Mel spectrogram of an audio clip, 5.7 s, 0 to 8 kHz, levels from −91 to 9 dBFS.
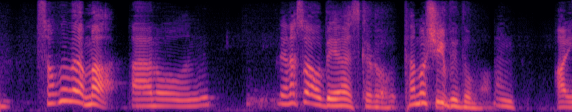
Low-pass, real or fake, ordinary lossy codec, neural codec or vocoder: none; fake; none; codec, 16 kHz, 0.5 kbps, X-Codec, HuBERT features, trained on general audio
